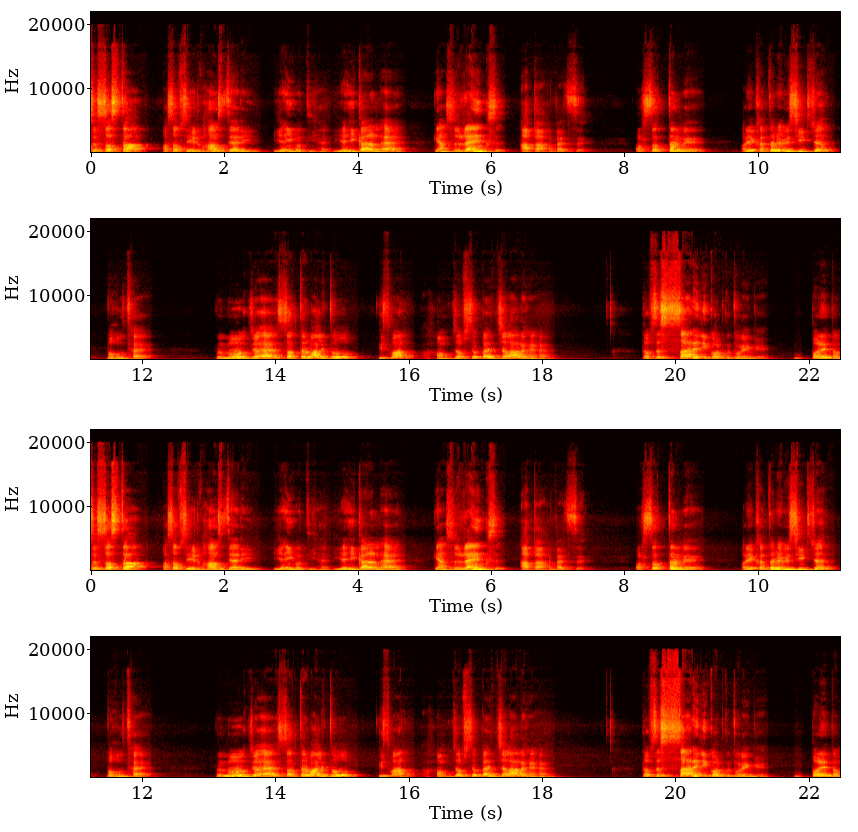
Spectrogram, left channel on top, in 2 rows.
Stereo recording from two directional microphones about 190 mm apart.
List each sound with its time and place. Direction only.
0.0 s speech: 25° right (ahead or behind)
13.1 s speech: 15° right (ahead or behind)
19.5 s speech: 25° right (ahead or behind)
